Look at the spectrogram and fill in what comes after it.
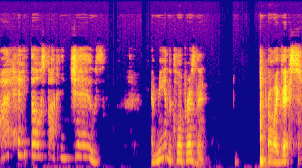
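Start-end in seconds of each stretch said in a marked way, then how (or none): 0.0-2.1 abrupt, sudden, very high-pitched screamed outburst. Retelling what a girl screamed during a movie: imitating someone screaming. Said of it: "she literally just screams".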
